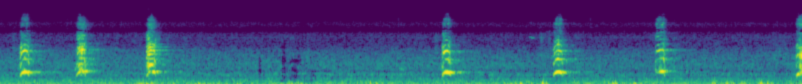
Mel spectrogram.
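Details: Rosie, a pet dog, barking at neighbours relaxing in their pool in the back yard next door; loud, sharp single barks in spaced bursts, about seven over twelve seconds, over a steady low background hum.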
